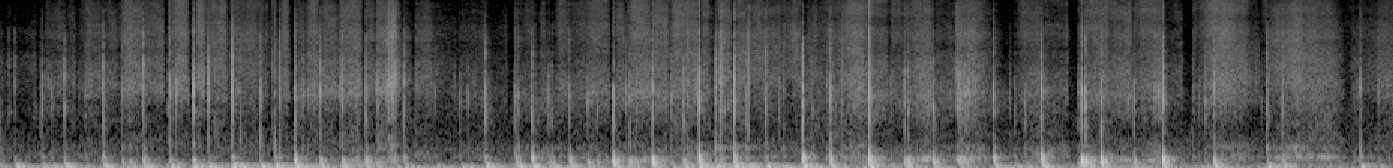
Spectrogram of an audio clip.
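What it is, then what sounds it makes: Backgammon case lid, nail tapping and scratching. Long nails tap and scratch the map-print lid of a closed, hollow backgammon case. A dense stream of quick, dry taps sounds over a hollow low body, mixed with brief scratchy sweeps. Each tap dies away almost at once.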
